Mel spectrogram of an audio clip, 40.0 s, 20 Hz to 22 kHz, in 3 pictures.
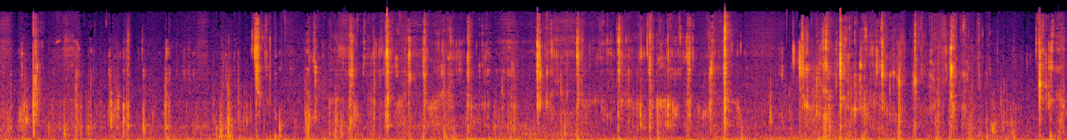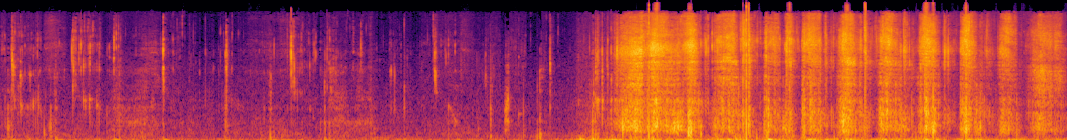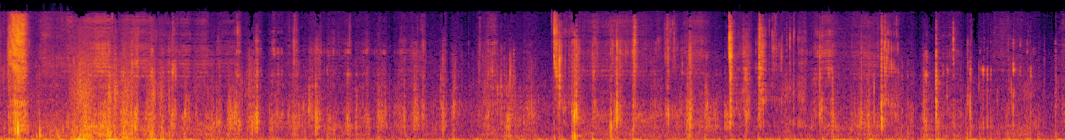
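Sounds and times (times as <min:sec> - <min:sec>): person chewing: 0:00.0 - 0:39.9
rapid crunching: 0:20.6 - 0:39.7.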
